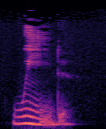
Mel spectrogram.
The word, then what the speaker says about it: we'd: Weed. Weed. Weed. It's pronounced just like the word weed, which is spelled out W-E-E-D.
